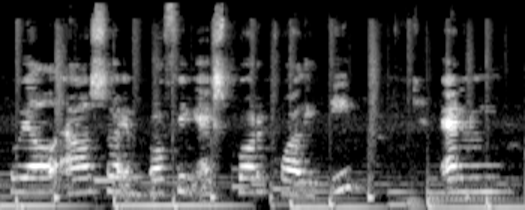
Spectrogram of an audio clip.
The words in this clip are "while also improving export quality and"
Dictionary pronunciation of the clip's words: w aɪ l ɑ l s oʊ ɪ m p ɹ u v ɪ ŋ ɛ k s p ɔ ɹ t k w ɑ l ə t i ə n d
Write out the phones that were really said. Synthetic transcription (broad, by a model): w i l ɑ l s oʊ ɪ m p ɔ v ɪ ŋ ɛ k s p ɔ ɹ t k w ɑ l ə t i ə n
